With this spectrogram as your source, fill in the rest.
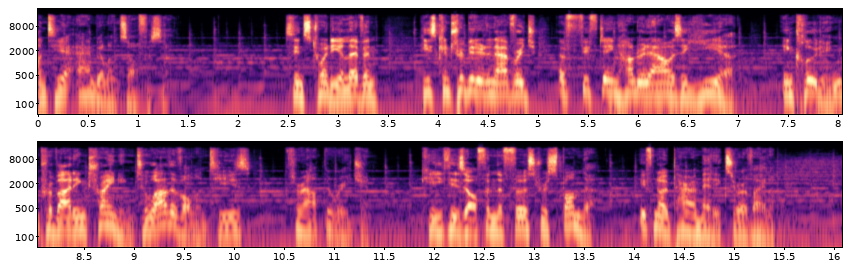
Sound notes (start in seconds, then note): none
